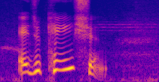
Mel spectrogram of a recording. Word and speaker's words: education: Ending in ion, stress will be on the penultimate syllable. So it will be in like education.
